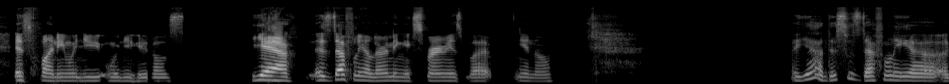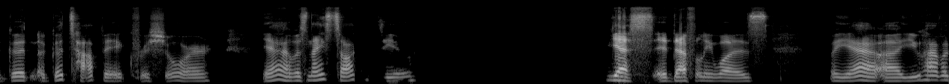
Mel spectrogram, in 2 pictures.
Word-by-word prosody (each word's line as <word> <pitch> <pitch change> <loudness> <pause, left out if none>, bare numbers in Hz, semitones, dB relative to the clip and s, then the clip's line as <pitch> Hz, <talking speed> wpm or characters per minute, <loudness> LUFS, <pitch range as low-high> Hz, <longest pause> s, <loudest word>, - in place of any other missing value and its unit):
It's 190 0 +2
funny 170 -2 -3
when 170 -1 -11
you 170 +1 -7
when 170 -1 -13
you 160 -2 -11
hear 160 +2 -12
those 160 -1 -7 0.7
Yeah, 190 -3 +8 0.2
it's 195 -2 -4
definitely 225 -4 +1
a 180 - -5
learning 175 0 -8
experience, 170 0 -2
but 160 0 -11 0.2
you 170 -1 -11
know. 150 0 -18 2.4
Uh, - - -9
yeah, 230 +7 -7
this 200 +4 -2
was 255 -7 -6
definitely 190 0 -6
a 170 -2 -6
a 155 - -8
good 180 +5 -6
a - - -9
good 205 +8 -9
topic - - -5
for - - -13
sure. 160 -1 -4 0.5
Yeah, 185 +3 -2
it - - -7
was 180 +1 -1
nice 205 +5 +1
talking 200 +3 -2
to 160 - -11
you. 170 +3 -13 1.9
Yes, 185 -5 +8
it 160 -1 0
definitely 170 -1 +3
was. 155 -1 0 0.6
But, 170 0 -8
yeah, 170 -1 0
uh, - - -3
you 165 +4 -7
have 205 0 -2
a 205 - -5
175 Hz, 150 wpm, -27 LUFS, 165-190 Hz, 2.4 s, Yeah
